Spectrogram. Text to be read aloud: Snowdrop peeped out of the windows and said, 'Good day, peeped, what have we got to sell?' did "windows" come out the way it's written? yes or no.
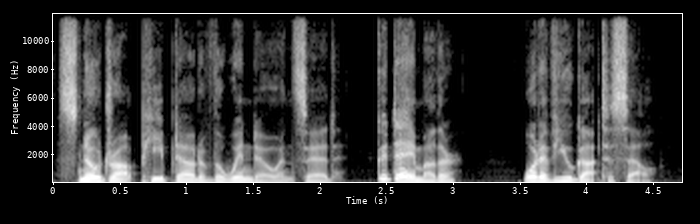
no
